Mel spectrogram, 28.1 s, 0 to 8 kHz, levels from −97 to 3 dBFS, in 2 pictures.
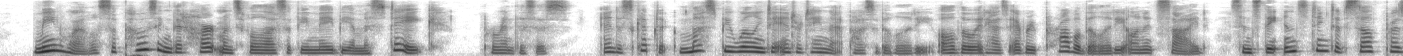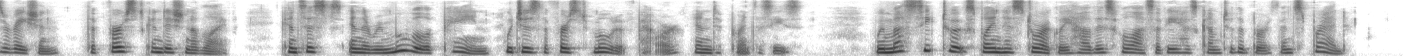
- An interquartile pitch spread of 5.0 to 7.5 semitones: Yes, wide, 5.4 semitones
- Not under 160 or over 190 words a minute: No, average, 140 wpm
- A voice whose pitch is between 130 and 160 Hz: No, high, 195 Hz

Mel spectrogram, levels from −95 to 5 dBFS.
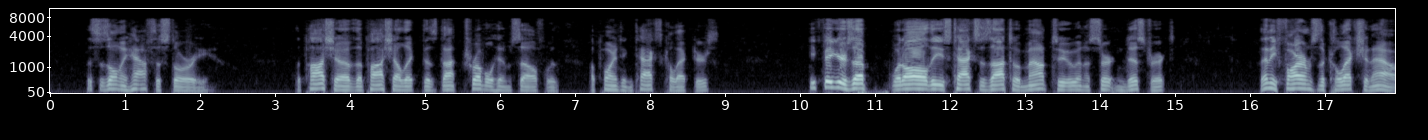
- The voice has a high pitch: No, low, 115 Hz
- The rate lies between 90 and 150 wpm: Yes, slow, 135 wpm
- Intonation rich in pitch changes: No, average, 4.7 semitones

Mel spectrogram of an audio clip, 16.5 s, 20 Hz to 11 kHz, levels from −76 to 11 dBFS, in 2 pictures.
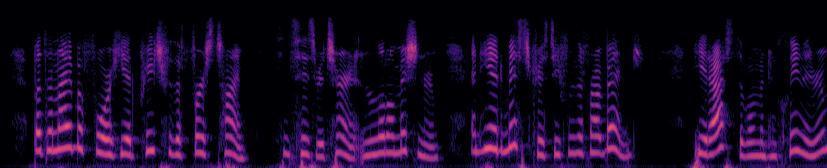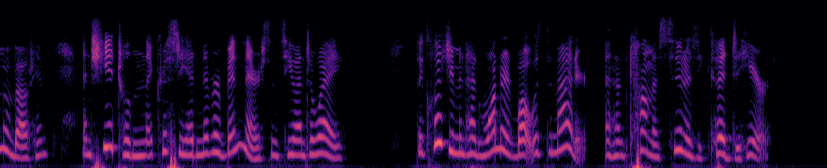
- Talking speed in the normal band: No, fast, 260 wpm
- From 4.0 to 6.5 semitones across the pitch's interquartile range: Yes, average, 4.4 semitones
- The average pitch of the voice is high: Yes, very high, 300 Hz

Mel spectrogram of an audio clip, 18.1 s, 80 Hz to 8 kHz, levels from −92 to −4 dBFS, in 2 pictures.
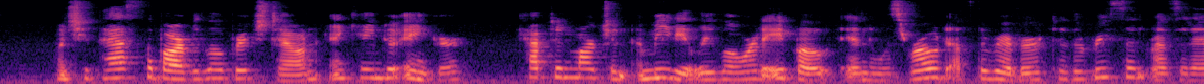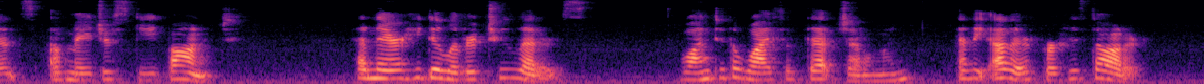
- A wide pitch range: No, average, 4.7 semitones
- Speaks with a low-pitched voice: No, high, 215 Hz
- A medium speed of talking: Yes, average, 165 wpm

